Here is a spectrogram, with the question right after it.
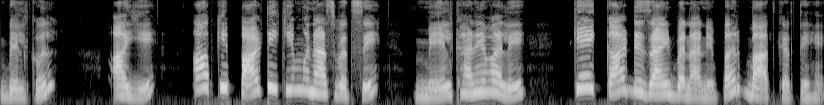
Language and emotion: Urdu, happy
